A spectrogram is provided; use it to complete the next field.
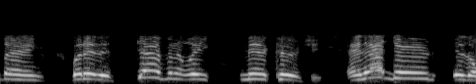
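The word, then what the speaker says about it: Minicucci: bunch of different things, but it is definitely Mikuuchi and that dude is a warrior.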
